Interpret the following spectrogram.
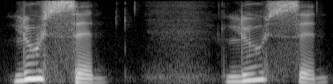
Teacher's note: You won't hear the D by itself, but lucid enough. You'll hear it.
